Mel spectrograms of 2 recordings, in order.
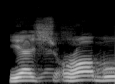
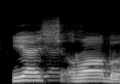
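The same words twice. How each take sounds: First: یشرب said with the final ب bounced; echoing stop. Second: یشرب drawn out slowly, final ب touched and released; slow qalqalah stop. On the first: Teacher showing pupils a qalqalah stop. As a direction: end on a light bounce of ب. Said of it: "اس پر قلقلہ کیا جاتا ہے". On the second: Teacher slowing the stop down for pupils. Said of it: "را با کے ساتھ touch کر کے جدا کریں گے". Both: Shown as a demonstration.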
